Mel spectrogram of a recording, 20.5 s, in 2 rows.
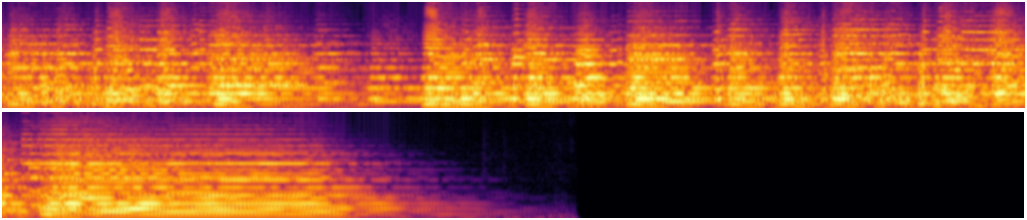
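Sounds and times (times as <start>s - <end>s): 
fanfare: 0.0s - 14.8s.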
